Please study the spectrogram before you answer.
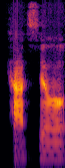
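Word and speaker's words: Cascio: tempe dot gov and my name's pronounced like casio electronics or the casio keyboard or casio watch but there's a hidden c in there so uh yeah that's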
